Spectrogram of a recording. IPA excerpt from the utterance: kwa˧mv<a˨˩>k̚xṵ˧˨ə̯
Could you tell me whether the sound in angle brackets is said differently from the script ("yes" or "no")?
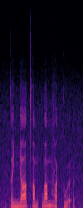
no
